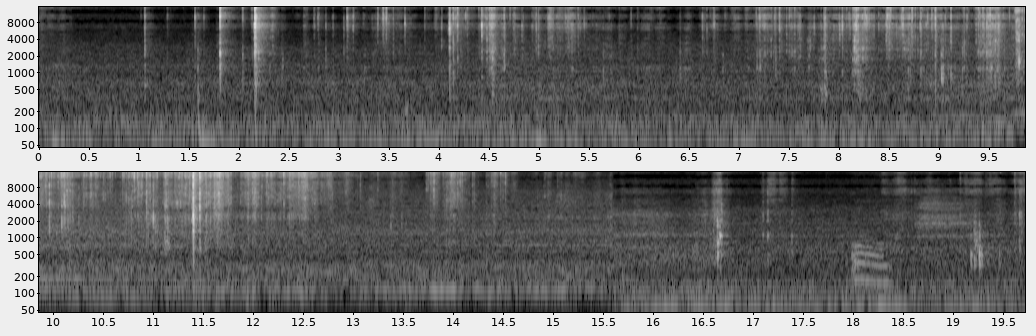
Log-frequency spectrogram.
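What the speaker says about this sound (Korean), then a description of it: "에이스 하우스 타로를 먼저 언박싱 해볼게요" A matte cardboard box for a tarot deck is opened and handled up close. Quiet taps, scrapes and crinkles come in scattered bursts, with a denser rustling stretch midway.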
